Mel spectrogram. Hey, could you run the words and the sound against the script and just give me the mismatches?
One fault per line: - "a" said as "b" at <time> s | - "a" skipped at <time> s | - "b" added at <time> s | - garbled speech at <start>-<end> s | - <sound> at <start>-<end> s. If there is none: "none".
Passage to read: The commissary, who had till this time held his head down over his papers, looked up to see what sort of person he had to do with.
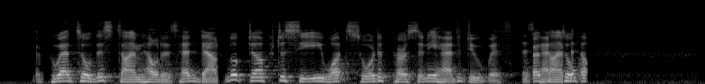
- "commissary" skipped at 0.4 s
- "over his papers" skipped at 2.2 s
- garbled speech at 5.2-5.9 s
